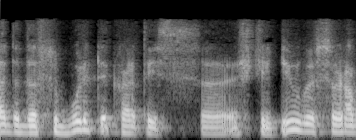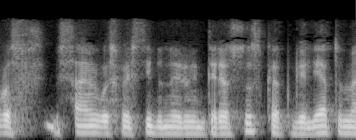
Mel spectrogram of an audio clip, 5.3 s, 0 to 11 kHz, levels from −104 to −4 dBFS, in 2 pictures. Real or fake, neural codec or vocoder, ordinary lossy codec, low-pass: fake; codec, 16 kHz, 1.1 kbps, Voila-Tokenizer; MP3, 48 kbps; 7.2 kHz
